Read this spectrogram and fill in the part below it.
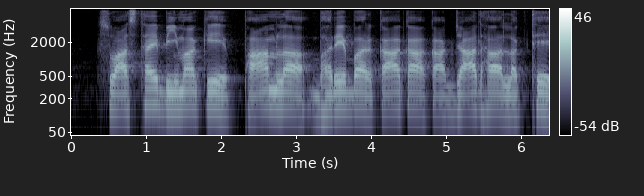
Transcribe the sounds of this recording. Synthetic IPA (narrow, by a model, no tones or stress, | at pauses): swaːst̪ʰəjbiːmakepʰaːmlabʱəɾebəɾkakakaːkd͡ʒaːd̪ɦaləɡ̚t̪ʰe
